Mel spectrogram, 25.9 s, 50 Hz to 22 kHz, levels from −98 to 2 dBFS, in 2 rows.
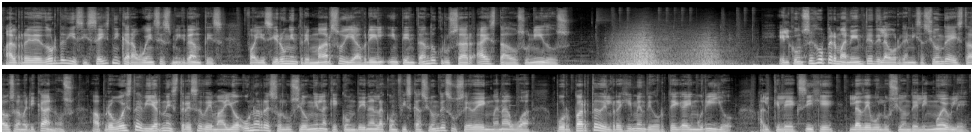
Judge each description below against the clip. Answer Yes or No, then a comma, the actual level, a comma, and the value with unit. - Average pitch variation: Yes, average, 3.6 semitones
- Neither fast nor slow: Yes, average, 135 wpm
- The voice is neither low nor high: No, low, 115 Hz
